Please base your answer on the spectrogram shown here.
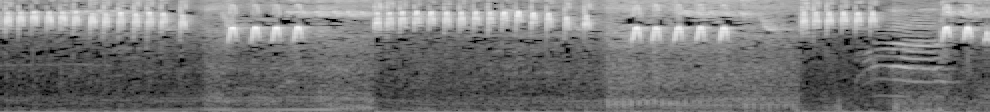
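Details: Energetic full-isian song of a purple-throated sunbird: fast, thin high trills broken by clusters of four or five sharp piercing notes, repeating every second or so, with a brief lower descending whistle near the end.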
